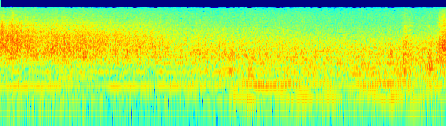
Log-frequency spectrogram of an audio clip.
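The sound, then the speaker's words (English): A female police officer starts a squad car and drives it into a fenced yard; the engine runs loud, a steady droning hum with a slight rise in pitch as it pulls away, with no voices present. “She starts the squad car, then drives into a fenced yard.”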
